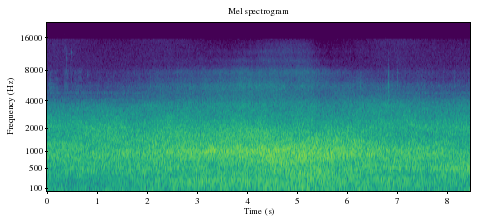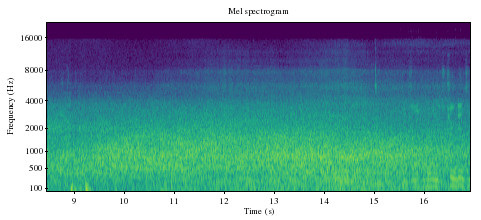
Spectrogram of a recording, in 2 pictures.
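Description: A Royal Air Force Typhoon FGR4 jet roars continuously at a training and air policing station, a loud sustained engine rumble that swells and fades slightly over the whole stretch, with a voice talking faintly underneath.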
